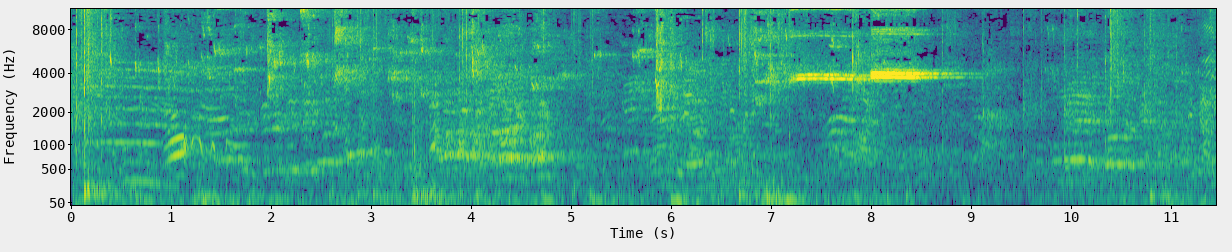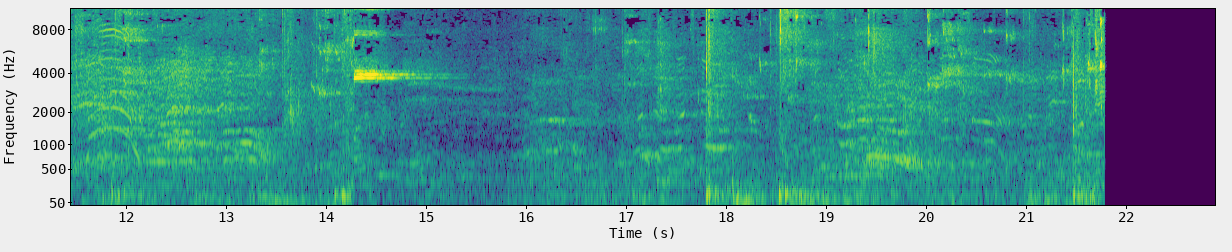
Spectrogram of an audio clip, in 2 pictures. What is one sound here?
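Men shout and chatter in a large echoing hall.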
